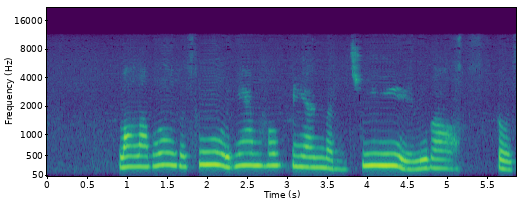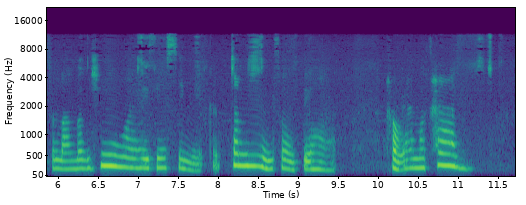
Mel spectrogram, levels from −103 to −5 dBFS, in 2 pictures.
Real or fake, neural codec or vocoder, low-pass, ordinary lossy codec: fake; codec, 24 kHz, 0.9 kbps, WavTokenizer, medium speech release version 1; none; none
